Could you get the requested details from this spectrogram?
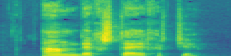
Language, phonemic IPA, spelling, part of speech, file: Dutch, /ˈanlɛxˌstɛiɣərcə/, aanlegsteigertje, noun, Nl-aanlegsteigertje.ogg
- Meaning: diminutive of aanlegsteiger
